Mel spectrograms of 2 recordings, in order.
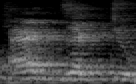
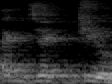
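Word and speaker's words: adjective: कई लोग इसको एडजेक्टिव बोलते हैं, मतलब टी को भी बोलते हैं तो बट टी साइलेंट में रहता है। ठीक है, तो आपका क्या होगा? एडजेक्टिव होगा।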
